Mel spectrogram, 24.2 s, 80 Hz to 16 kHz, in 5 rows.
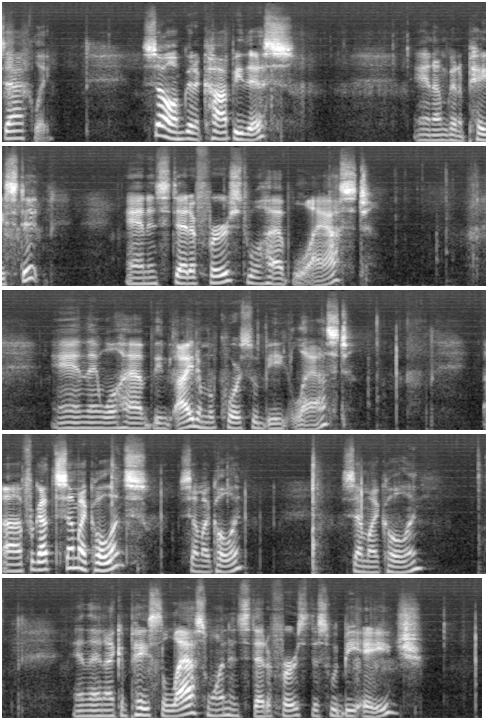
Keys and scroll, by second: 2.9 super+c, 4.9 super+v, 8.5-9.8 typing, 12.7-13.9 typing, 15.6 ;, 17.6 ;, 19.3 Return, 20.3 super+Return, 20.6 super+v.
